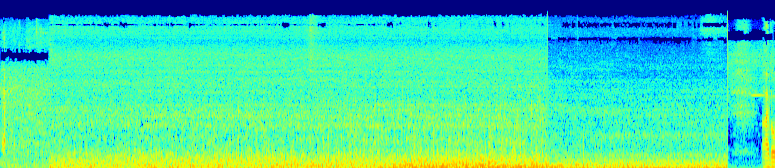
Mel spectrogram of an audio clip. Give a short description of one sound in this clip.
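A car engine and tyres rumble steadily from inside a moving car.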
